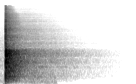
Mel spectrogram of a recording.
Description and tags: Clap with small reverb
